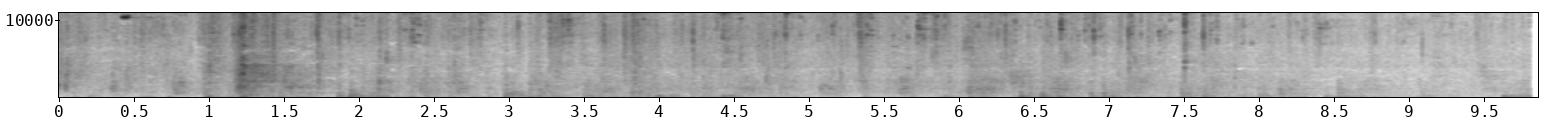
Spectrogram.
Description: Large animal walking across floor panting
